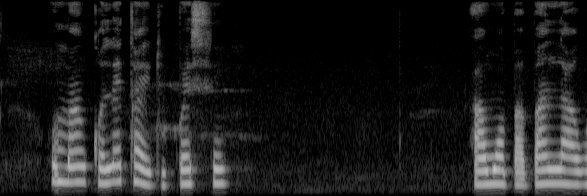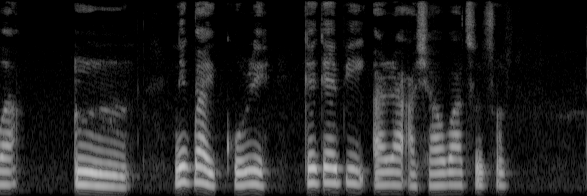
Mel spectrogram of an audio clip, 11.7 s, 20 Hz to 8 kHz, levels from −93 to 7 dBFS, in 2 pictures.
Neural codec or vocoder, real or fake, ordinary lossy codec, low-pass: none; real; none; none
